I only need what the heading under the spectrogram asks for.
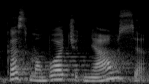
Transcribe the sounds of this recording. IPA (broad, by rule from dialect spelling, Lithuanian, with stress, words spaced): ˈkɐs mɐn ˈbuɔ t͡ʃʲʊdʲˈnʲɛʊsʲɛ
